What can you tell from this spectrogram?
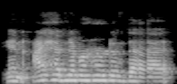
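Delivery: ordinary delivery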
